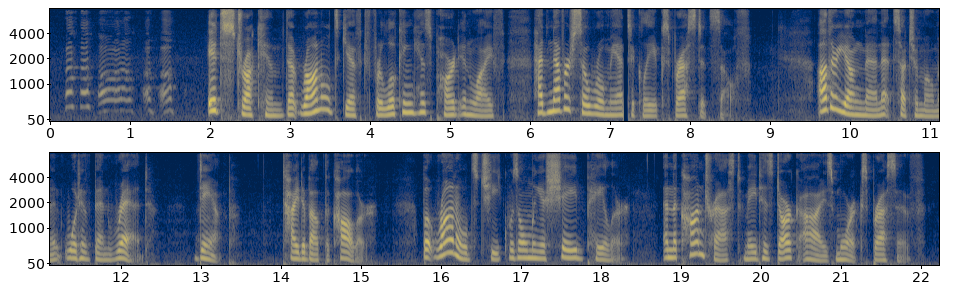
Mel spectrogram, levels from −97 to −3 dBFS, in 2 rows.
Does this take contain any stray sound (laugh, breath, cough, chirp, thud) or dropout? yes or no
yes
